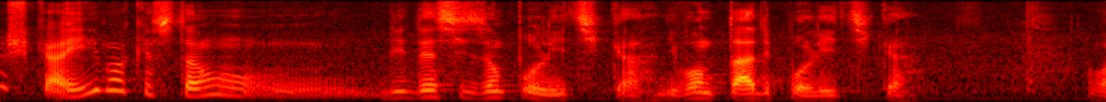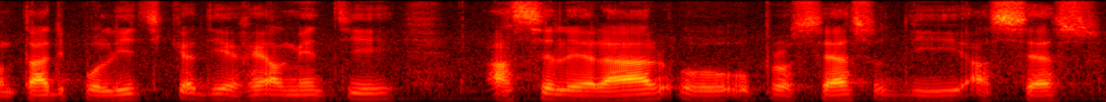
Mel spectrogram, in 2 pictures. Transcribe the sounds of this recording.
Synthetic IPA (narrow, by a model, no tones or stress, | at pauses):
aʃʊ̥kɪa̰iũmɐkest̪ɐ̃w̃ | d̪ɪd̪esizɐ̃w̃polit̪i̥kɐd̪ɪvõnt̪ad̪ɪpolit̪i̥kɐ | võnt̪ad̪ɪpolit̪i̥kɐd̪ɪʁealmẽnt̪ɪ | aseleɾaɾʊ̰ːpɾosɛsʊd̪ɪa̰sɛsʊ̥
